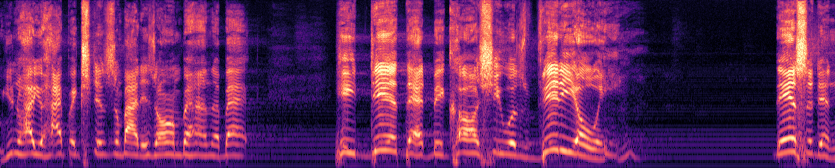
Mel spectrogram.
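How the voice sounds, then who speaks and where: Hoarse male preacher, high gravelly voice, slow deliberate delivery, big reverberant hall. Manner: preaching with call-and-response and shouted emphasis. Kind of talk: impassioned sermon. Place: church hall with music behind.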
